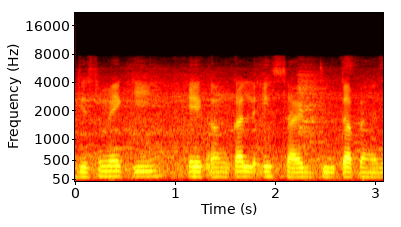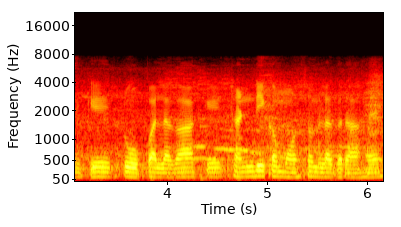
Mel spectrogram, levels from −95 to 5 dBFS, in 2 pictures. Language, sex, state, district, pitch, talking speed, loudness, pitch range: Hindi, male, Madhya Pradesh, Katni, 110 Hz, 175 wpm, -17 LUFS, 105-115 Hz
